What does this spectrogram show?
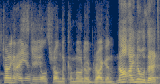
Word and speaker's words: Komodo: interrupts the Komodo dragons path you know say Komodo come out oh okay because you've been saying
